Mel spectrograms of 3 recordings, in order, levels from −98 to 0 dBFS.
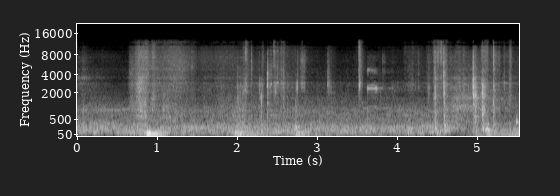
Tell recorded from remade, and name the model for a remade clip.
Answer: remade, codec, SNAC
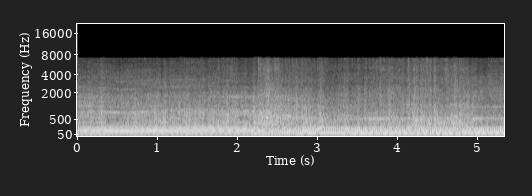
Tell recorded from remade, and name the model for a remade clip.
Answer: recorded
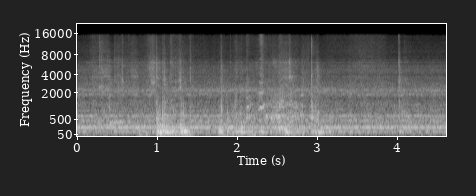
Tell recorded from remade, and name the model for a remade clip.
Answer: remade, autoencoder, DAC-VAE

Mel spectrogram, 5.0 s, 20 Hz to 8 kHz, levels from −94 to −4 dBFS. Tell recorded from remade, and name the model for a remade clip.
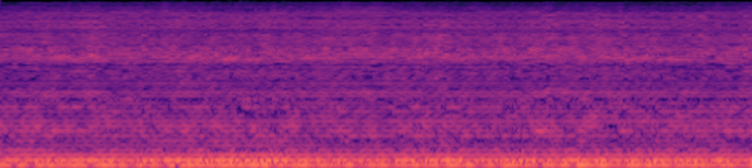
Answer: remade, vocoder, HiFi-GAN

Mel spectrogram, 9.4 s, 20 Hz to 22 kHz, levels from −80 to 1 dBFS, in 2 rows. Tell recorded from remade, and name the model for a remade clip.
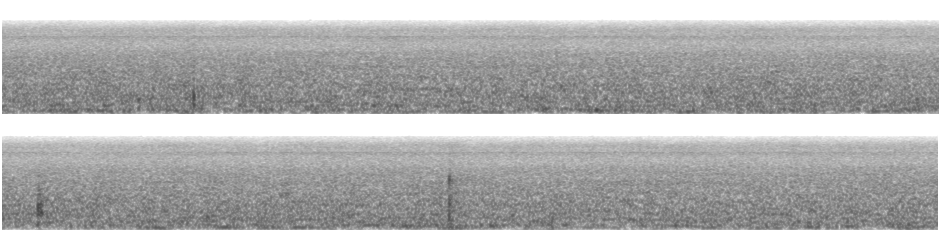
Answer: remade, autoencoder, DAC-VAE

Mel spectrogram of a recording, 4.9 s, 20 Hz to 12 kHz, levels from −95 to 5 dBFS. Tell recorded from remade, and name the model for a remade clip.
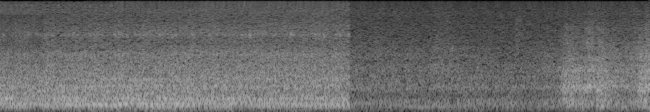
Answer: remade, vocoder, BigVGAN v2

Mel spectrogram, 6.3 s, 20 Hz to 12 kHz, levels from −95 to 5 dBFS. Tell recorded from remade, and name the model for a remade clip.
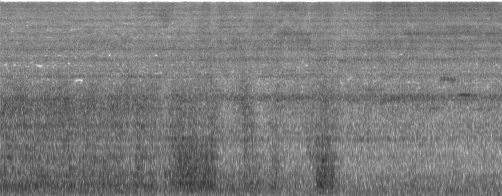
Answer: recorded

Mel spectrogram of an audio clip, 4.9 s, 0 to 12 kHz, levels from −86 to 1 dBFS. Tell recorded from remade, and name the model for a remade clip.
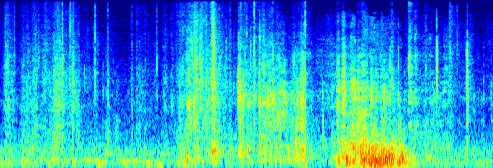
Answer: remade, vocoder, Vocos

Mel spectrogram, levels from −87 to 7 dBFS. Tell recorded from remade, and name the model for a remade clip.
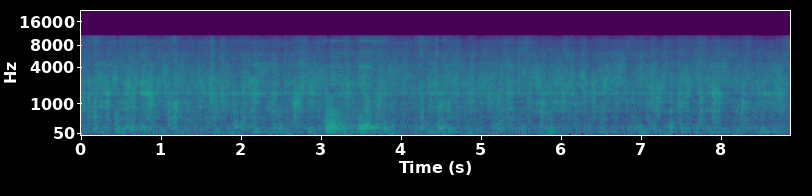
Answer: remade, vocoder, Vocos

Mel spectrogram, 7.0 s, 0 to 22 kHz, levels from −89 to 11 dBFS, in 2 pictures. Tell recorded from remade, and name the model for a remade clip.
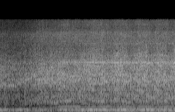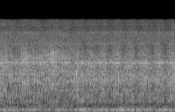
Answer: recorded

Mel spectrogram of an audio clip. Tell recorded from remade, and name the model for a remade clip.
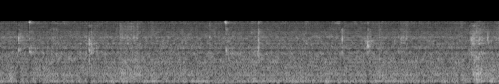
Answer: remade, vocoder, HiFi-GAN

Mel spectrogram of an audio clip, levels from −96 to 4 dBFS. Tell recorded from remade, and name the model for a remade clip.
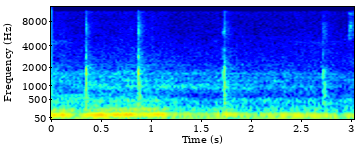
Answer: recorded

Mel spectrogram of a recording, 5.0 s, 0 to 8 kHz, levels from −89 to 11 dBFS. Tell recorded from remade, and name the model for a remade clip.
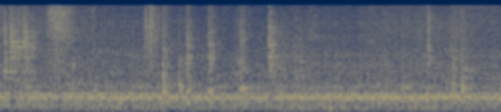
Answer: recorded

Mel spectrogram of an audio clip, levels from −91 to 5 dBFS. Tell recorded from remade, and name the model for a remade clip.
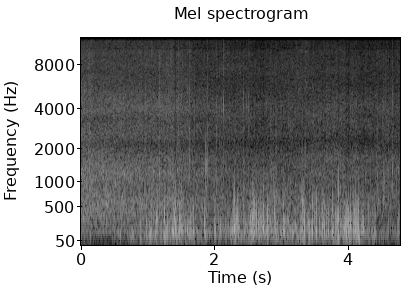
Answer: recorded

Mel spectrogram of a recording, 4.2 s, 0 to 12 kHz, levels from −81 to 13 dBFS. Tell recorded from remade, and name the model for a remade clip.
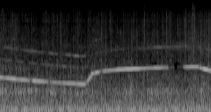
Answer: recorded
